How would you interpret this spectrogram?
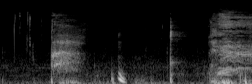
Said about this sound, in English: Or like a gulp, like a.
